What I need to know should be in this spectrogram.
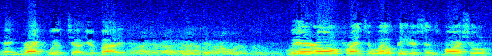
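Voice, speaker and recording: A man's voice: on the high side, expressive, measured pace, a crowd in the background. A man with an American accent playing a defiant, taunting mob leader with folksy speech in an old-time radio western. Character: belligerent rabble-rousing western mob leader, a male drifter. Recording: muffled old radio recording.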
